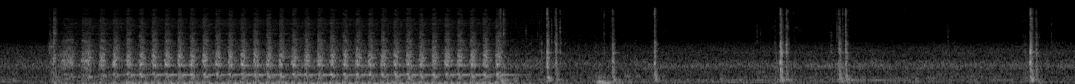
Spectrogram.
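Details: 2007 Ford Ka 1.3 petrol parked 2 years, with fuel pump heard running and ignition cycled to prime it: steady starter cranking for about five seconds, a brief catch, light clunks, then quiet. It did not start.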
